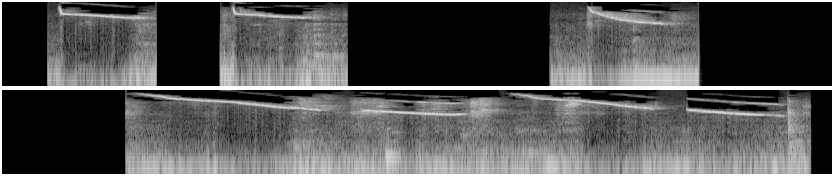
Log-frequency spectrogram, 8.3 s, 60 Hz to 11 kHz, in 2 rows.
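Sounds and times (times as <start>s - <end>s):
lavender waxbill singing: 0.2s - 1.6s, 2.9s - 3.5s, 4.8s - 8.2s.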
